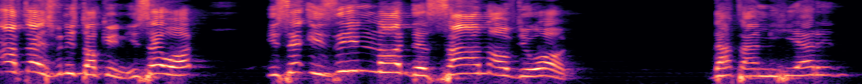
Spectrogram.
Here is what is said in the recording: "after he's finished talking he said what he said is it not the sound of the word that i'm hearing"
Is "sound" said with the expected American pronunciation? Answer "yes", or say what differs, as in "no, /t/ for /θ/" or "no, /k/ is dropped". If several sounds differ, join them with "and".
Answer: no, /d/ is dropped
